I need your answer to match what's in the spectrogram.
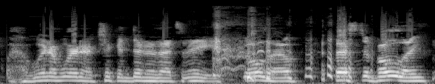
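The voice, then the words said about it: Imitates a cartoon character's voice. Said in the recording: “It's a very good Goldo impression. ... Sounds just like him.”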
